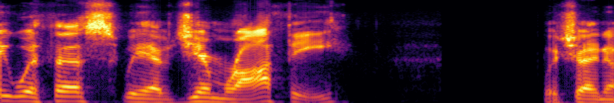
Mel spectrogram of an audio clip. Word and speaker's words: Rathe: and uh today with us we have Jim rothy which I know how to pronounce now after working with you for several years and pronouncing it wrong it's rothy uh Jim is one of our project delivery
